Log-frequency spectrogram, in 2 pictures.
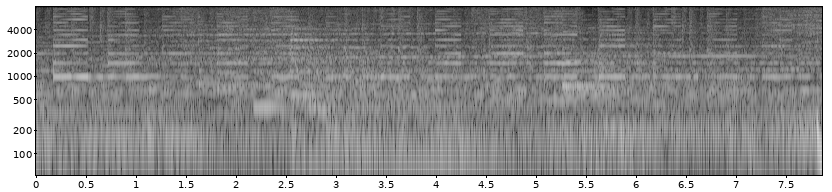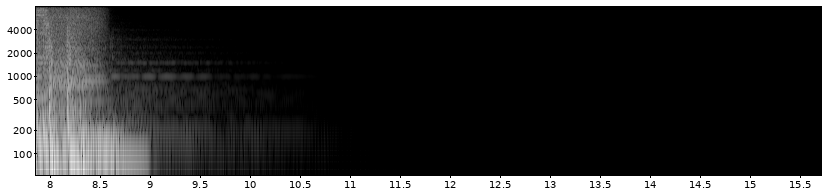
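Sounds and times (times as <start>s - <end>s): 
full off-vocal instrumental version: 0.0s - 9.2s.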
